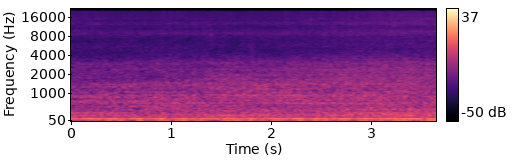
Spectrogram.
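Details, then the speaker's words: 1965 Mustang V8 on 650 CFM Street Avenger carb, just restarted after a year, still warming up: steady, even raised idle with no misses; fast idle from warm-up, possibly a faulty electronic choke (suspected, not confirmed). "Now it's going to be a little bit higher idle because we're still letting it warm up."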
